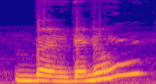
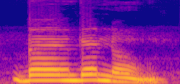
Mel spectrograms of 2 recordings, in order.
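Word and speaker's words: Bundanoon: Eh, a pronúncia é bandanon, mas eu vou deixar aqui uma foto da cidade para vocês verem como é a escrita, que eu não vou não vou dizer aqui como que se escreve essa cidade. Eh, simplesmente eu vou dizer como se pronuncia. Se pronuncia bandanum, OK?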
